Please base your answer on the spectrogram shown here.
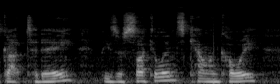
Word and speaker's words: Kalanchoe: These are succulents, Kalanchoe, fedtschenkoi, I believe that's how you say it.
